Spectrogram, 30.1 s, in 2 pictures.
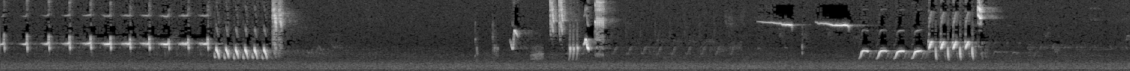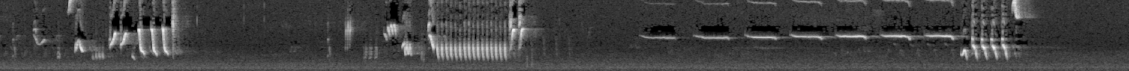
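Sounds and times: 
common nightingale song: 0.0s - 4.7s, 6.3s - 17.7s, 18.8s - 29.3s.

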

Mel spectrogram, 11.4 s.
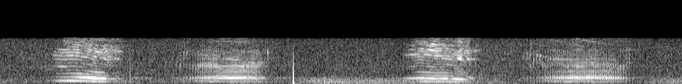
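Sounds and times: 
humpback whale harmonic moans: 0.8s - 2.1s, 3.0s - 4.5s, 6.7s - 8.1s, 8.7s - 10.5s.

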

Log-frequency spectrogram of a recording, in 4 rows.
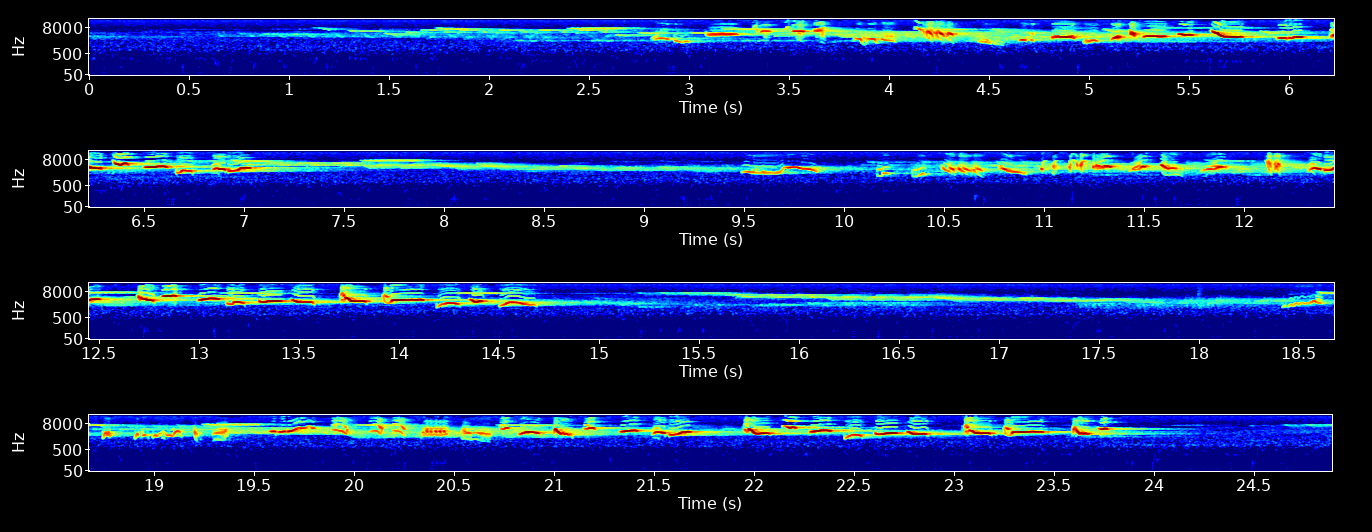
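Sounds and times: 
Eurasian blackcap singing fluted whistles: 1.7s - 8.0s, 9.5s - 14.8s, 18.4s - 24.0s.

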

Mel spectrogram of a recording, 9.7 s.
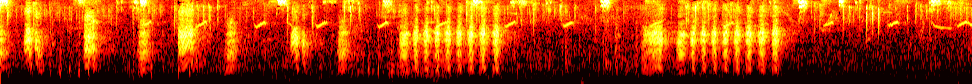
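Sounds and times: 
Eurasian magpie Pica pica giving harsh rasping chattering calls: 0.0s - 5.2s, 6.4s - 8.1s.

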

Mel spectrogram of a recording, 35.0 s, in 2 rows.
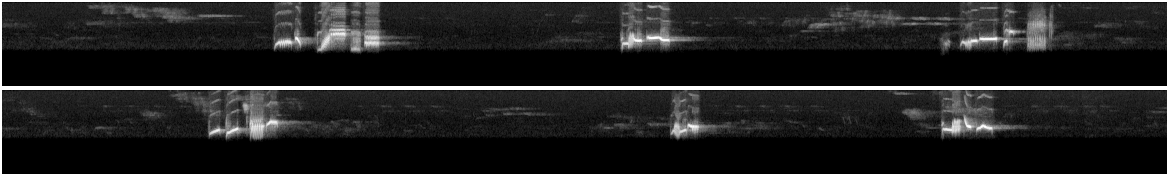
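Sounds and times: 
common blackbird singing mellow whistles: 1.2s - 3.4s, 4.1s - 5.8s, 9.3s - 10.4s, 11.3s - 17.0s, 18.9s - 22.8s, 26.4s - 29.3s, 30.8s - 32.6s.

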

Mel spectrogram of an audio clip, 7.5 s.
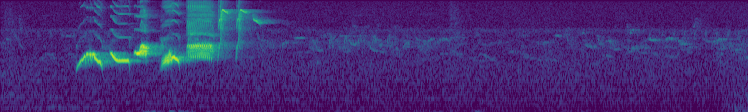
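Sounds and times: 
common blackbird song: 0.0s - 7.4s.

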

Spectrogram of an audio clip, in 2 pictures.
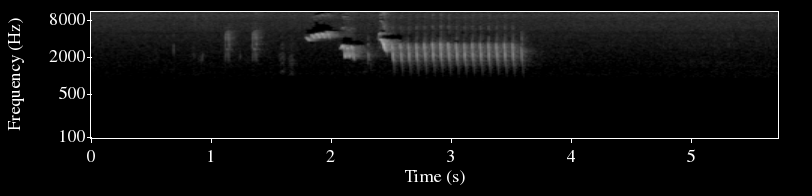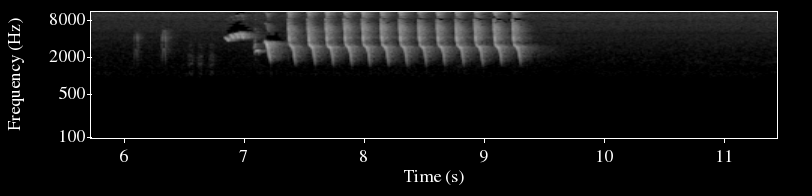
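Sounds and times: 
common nightingale song: 0.8s - 3.8s, 6.0s - 9.5s.

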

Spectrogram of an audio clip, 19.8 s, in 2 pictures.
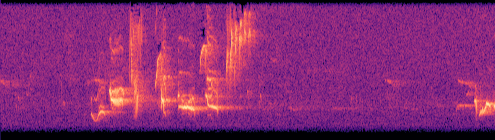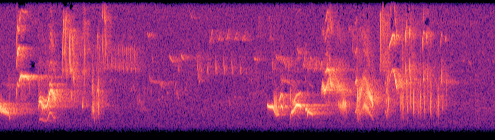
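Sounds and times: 
common blackbird singing: 1.3s - 5.5s, 9.1s - 19.4s.

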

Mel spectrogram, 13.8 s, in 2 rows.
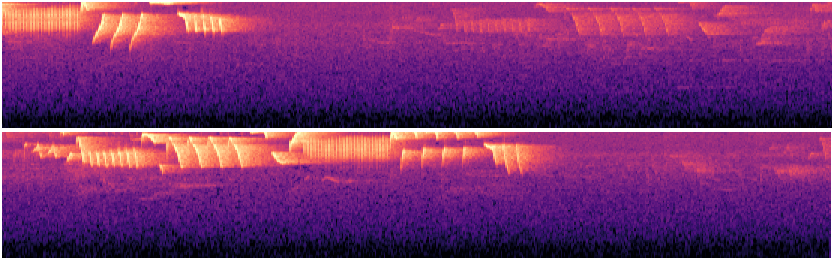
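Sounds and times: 
Eurasian wren Troglodytes troglodytes singing rapid trills and buzzy rattles: 0.0s - 2.0s, 4.6s - 11.4s.

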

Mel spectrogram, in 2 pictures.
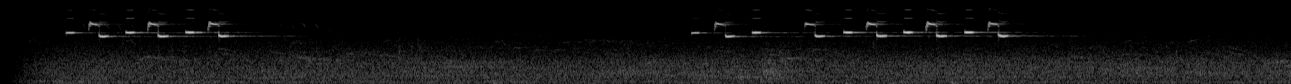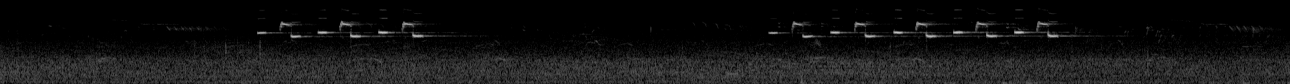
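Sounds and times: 
great tit singing: 0.7s - 2.6s, 6.9s - 10.4s, 15.5s - 17.4s, 20.6s - 23.8s.

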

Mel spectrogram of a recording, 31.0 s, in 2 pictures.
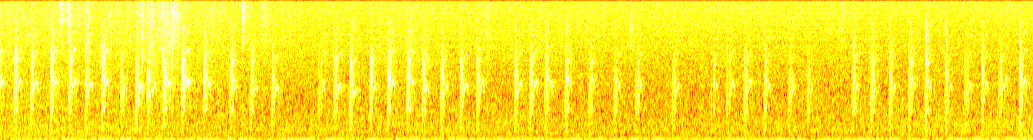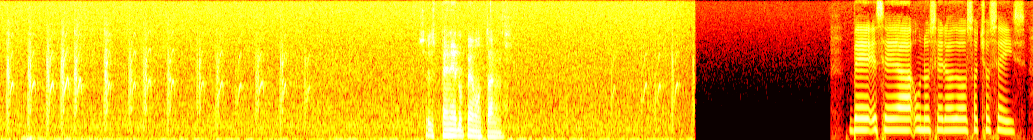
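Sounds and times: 
group of birds honking: 0.0s - 20.3s
low noise: 0.0s - 30.9s
speech: 21.9s - 23.2s, 28.8s - 30.9s.

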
